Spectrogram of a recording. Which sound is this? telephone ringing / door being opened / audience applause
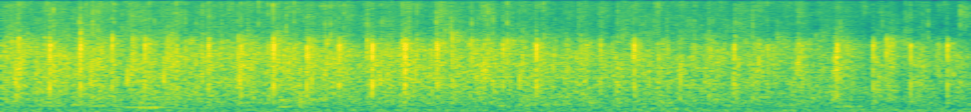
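audience applause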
